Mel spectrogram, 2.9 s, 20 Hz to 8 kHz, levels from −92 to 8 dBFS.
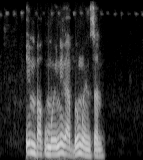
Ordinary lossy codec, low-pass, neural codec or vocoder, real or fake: Opus, 32 kbps; 7.2 kHz; none; real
